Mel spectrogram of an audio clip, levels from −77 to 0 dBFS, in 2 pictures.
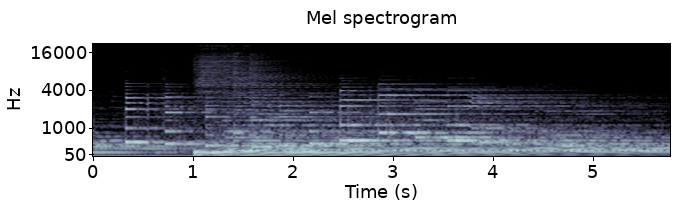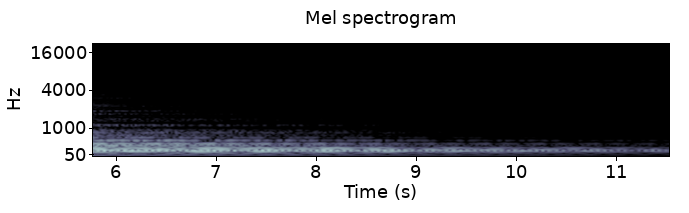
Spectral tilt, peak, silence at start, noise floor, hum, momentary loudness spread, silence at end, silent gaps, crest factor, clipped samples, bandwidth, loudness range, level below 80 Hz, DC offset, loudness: -7 dB/octave; -4 dBFS; 0 s; -46 dBFS; none; 19 LU; 0.15 s; none; 18 dB; under 0.1%; 14.5 kHz; 15 LU; -40 dBFS; under 0.1%; -21 LUFS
